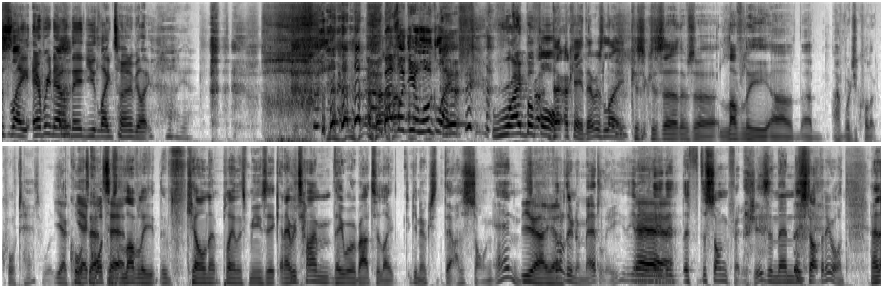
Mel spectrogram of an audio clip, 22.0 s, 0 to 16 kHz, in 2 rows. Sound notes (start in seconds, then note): 2.6 exhales; 3.7 all laugh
